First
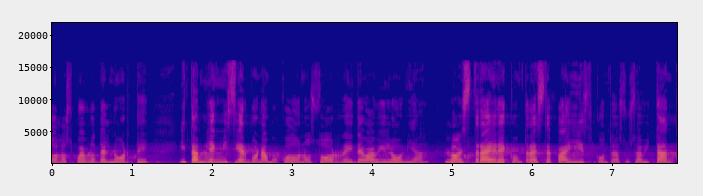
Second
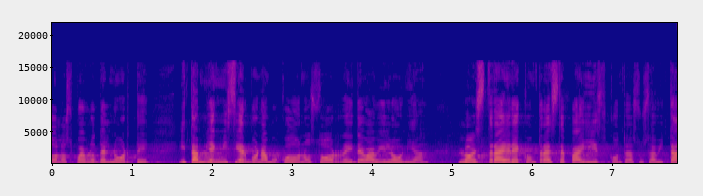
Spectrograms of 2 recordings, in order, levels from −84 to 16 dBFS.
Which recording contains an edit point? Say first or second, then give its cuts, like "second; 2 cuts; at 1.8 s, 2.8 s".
first; 1 cut; at 4.8 s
